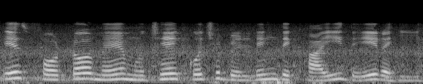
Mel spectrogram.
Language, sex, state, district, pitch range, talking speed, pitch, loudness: Hindi, female, Madhya Pradesh, Katni, 205-250 Hz, 125 wpm, 225 Hz, -16 LUFS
